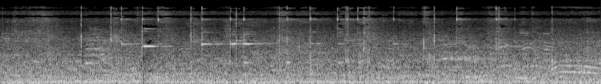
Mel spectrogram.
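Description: Busy arcade din: crowd chatter and game-machine music, with a few short electronic beeps. Scattered sharp clacks of an air hockey puck and mallets sound through it.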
